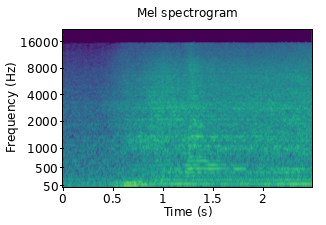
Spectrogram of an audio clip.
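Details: 2005 Honda Odyssey on jack stands, in gear, power braking under load: steady low buzz beneath exhaust, only in gear; catalytic converter vibration, cured by clamps around each end of the cat.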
